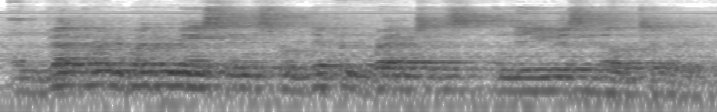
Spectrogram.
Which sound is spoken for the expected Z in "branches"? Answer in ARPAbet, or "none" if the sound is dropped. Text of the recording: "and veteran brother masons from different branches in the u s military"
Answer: Z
